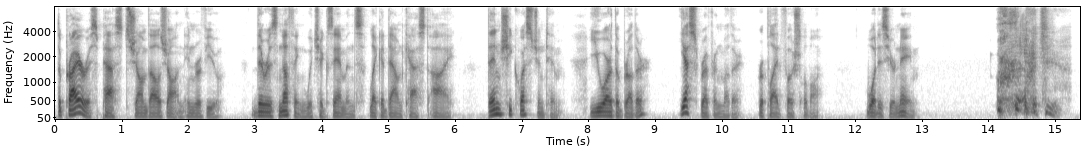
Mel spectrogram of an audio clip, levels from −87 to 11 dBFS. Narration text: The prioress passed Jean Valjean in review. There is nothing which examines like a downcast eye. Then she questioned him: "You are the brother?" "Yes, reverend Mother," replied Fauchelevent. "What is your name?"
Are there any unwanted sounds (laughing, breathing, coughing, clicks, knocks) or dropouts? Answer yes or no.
yes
